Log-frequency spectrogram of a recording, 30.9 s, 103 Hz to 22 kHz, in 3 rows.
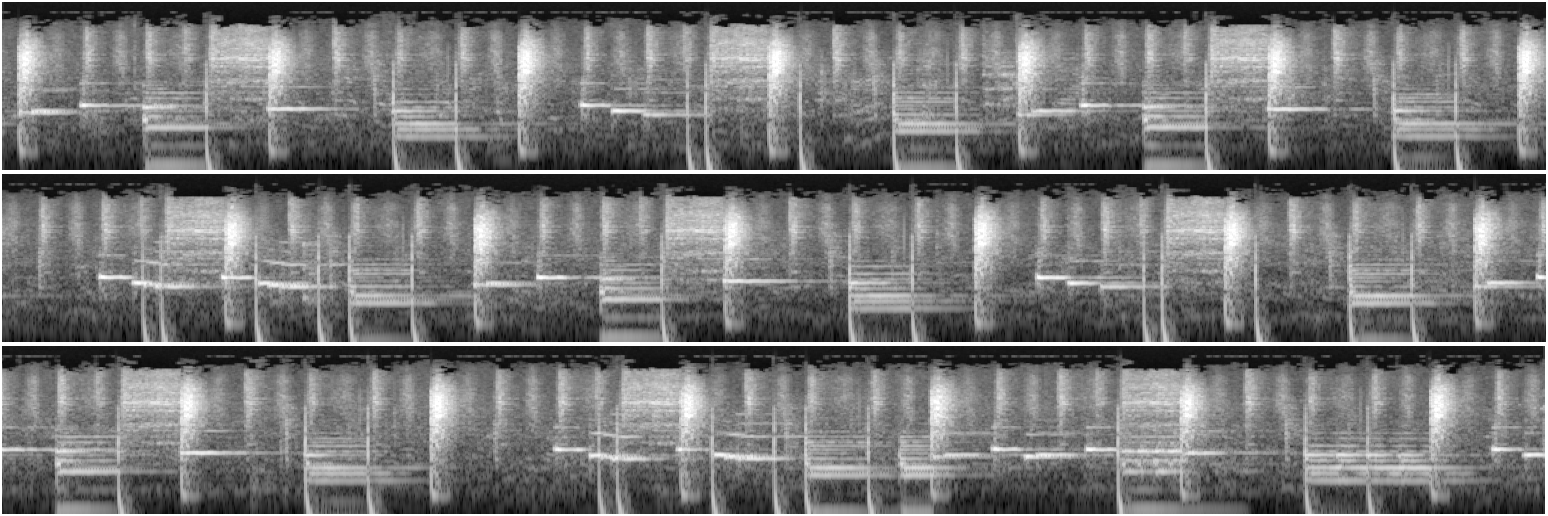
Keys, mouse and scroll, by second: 0.4 double click, 1.2 middle click, 1.9 Tab, 2.4 Tab, 5.6 double click, 8.5 shift+click, 9.8 right click, 11.4 middle click, 12.1-13.4 typing, 14.2 Return, 15.3-16.0 typing, 17.3 Tab, 17.7-18.5 typing, 18.0 middle click, 20.0-20.3 scroll down 1, 20.3 middle click, 21.0-21.9 typing, 22.3 double click, 22.7 middle click, 26.9-28.2 typing, 29.6 typing, 30.3 ctrl+click.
